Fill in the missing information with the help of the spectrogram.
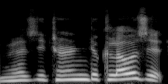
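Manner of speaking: high, pointed comeback; smart retort. A narrator's reading. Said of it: "retorted Busham smartly".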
